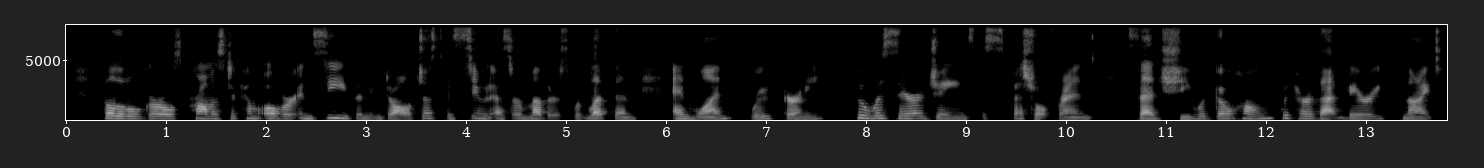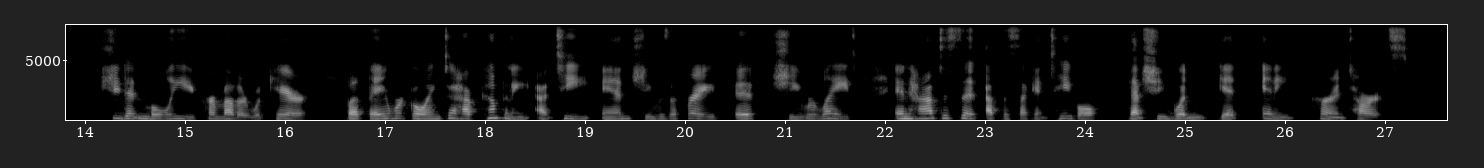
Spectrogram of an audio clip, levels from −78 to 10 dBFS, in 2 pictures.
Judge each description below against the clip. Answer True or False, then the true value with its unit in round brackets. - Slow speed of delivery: False (180 wpm)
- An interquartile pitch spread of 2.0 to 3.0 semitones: True (2.6 semitones)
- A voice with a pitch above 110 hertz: True (185 Hz)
